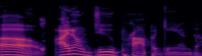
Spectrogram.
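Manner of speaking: ordinary talk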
